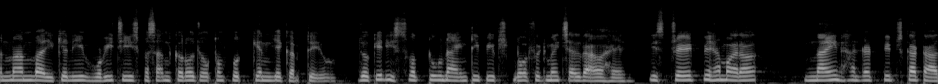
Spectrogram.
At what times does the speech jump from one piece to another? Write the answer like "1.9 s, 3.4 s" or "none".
3.4 s, 6.3 s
